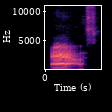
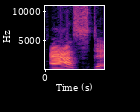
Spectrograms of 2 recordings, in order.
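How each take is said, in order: First: "ass" ending on S, no T; mistaken name pronunciation. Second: "Ast" with its final T sounded; careful name pronunciation. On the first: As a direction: say "ass" without any final T. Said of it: "not ass". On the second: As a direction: say "Ast" clearly, ending on a T. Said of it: "I do this on purpose because". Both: Shown as a demonstration.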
